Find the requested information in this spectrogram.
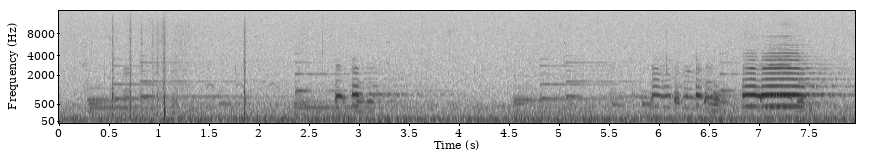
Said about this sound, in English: You're listening to some trumpeter swans.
